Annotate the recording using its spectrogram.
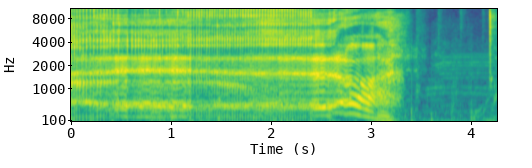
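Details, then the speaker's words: A long, loud, voiced belch with falling pitch at the end, made on purpose; deliberate burping. "Okay, here comes another burp. A big ass burp."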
